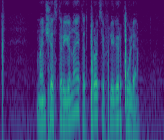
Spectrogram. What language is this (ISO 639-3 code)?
rus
